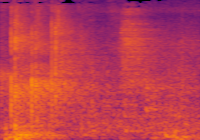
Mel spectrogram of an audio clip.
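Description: A few knocks and thumps, the loudest at the very start with a low thud, fading out over the first second.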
